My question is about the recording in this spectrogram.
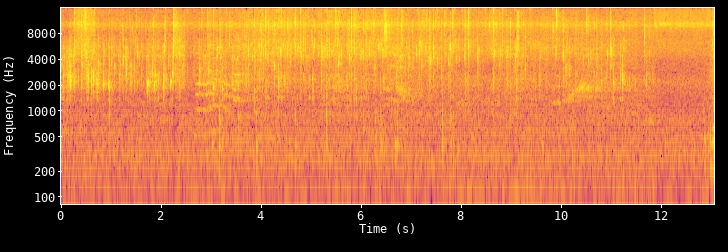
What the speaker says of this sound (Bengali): রসুন, পাঁচফোড়ন আর শুকনো মরিচটা টালা হয়ে গেছে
